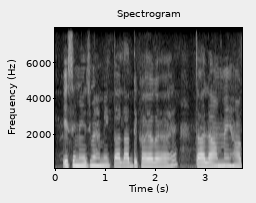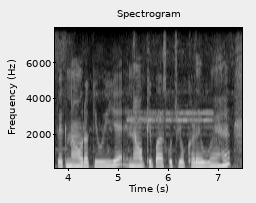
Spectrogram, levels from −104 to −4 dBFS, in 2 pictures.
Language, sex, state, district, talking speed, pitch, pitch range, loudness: Hindi, female, West Bengal, Dakshin Dinajpur, 200 wpm, 220 Hz, 215-225 Hz, -27 LUFS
